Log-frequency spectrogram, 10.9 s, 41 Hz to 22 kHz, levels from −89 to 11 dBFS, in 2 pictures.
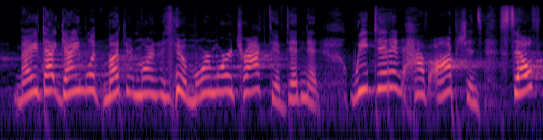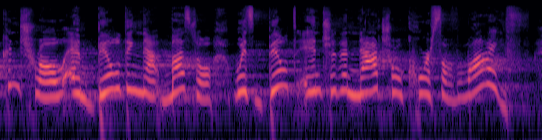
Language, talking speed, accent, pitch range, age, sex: English, 175 wpm, American, 270-365 Hz, 40-59, female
